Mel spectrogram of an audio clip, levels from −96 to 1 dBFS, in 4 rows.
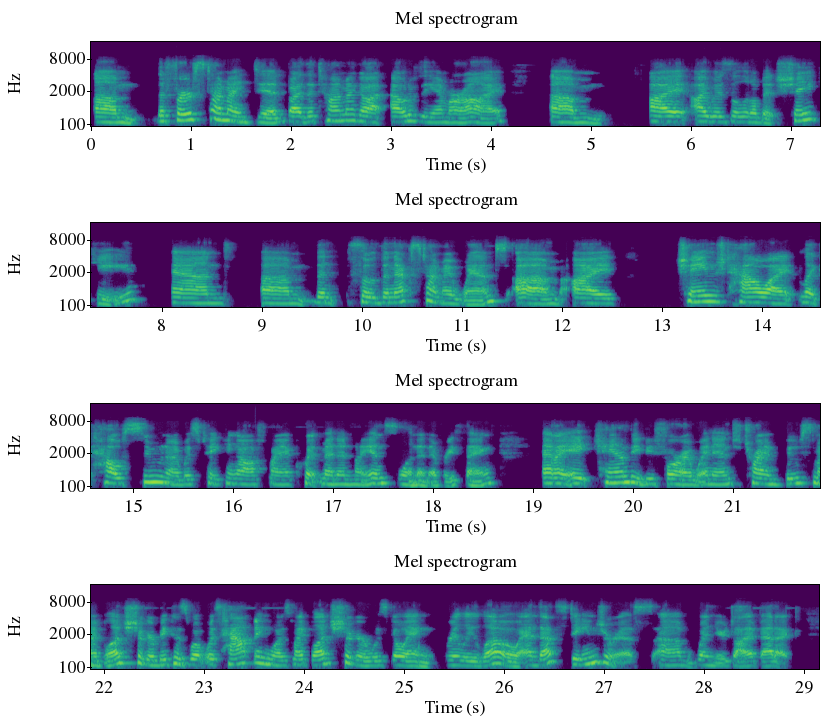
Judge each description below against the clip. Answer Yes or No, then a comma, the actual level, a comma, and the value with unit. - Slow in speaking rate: No, average, 175 wpm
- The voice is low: No, high, 195 Hz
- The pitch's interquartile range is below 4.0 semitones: No, average, 4.4 semitones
